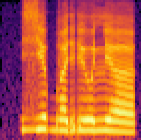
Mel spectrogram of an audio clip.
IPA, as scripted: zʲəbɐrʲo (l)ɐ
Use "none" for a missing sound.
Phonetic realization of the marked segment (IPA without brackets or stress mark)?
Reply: lʲ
